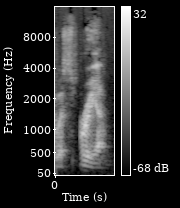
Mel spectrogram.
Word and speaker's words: Asprilla: The double L equals a Y in Spanish, so Aspria.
